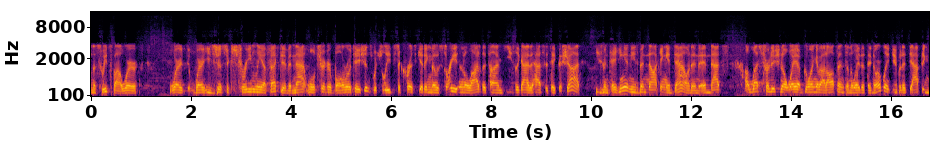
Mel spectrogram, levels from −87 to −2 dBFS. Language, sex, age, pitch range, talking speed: English, male, 20-39, 105-115 Hz, 245 wpm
